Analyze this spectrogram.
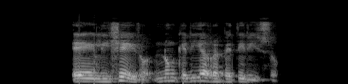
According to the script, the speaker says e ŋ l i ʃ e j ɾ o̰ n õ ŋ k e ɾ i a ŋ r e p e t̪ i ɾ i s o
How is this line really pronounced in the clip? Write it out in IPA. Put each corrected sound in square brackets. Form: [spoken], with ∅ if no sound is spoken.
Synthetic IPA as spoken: e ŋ l i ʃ e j ɾ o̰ n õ ŋ k e ɾ i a [∅] r e p e t̪ i ɾ i s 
